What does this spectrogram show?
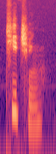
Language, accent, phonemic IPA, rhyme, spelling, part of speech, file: English, US, /ˈtiːt͡ʃɪŋ/, -iːtʃɪŋ, teaching, noun / verb, En-us-teaching.ogg
- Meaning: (noun) 1. Something taught by a religious or philosophical authority 2. The profession of educating people; the activity that a teacher does when he/she teaches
